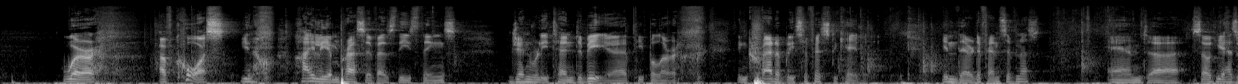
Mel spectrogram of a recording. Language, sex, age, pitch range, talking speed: English, male, 30-49, 95-115 Hz, 130 wpm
